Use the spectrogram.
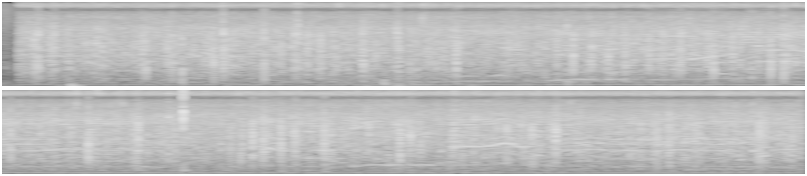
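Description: Heavy rain pours down steadily over a paddy field in Kerala, a dense continuous hiss of drops pattering on surfaces throughout.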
